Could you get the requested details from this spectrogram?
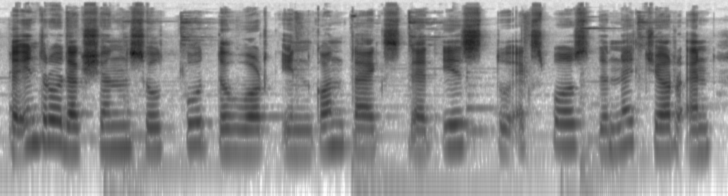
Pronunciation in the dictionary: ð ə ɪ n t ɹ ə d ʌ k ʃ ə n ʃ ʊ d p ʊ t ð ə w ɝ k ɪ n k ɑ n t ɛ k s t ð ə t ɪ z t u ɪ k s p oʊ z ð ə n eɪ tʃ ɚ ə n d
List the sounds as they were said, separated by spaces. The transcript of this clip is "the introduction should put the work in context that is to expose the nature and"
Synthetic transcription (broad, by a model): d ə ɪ n t ɹ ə d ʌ k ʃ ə n s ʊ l p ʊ t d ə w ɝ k ɪ n k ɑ n t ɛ k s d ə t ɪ s t u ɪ k s p oʊ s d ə n eɪ tʃ ɚ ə n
